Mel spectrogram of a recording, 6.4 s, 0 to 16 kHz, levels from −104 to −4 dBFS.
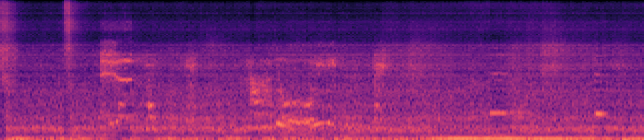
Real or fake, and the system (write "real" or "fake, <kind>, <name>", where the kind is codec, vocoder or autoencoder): fake, autoencoder, DAC-VAE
